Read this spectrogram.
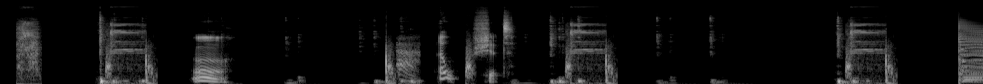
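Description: Swords clash in a video game.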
